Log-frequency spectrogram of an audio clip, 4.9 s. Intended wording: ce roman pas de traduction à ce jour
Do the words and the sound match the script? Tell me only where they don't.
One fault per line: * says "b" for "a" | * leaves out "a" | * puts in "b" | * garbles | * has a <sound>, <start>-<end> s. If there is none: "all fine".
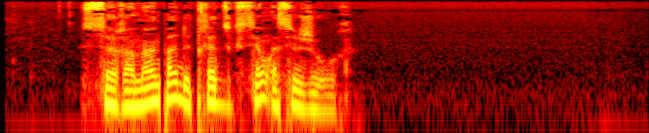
all fine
